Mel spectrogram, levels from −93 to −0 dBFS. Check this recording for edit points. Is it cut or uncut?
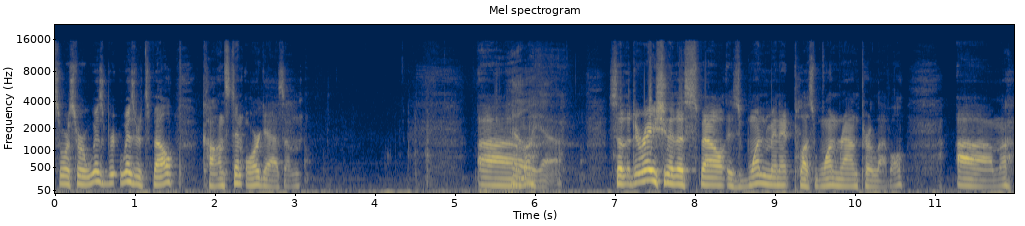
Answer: uncut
